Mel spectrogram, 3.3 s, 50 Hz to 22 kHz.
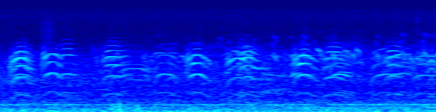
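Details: Flock of White-headed Stilts on mudflats at Scarborough, Queensland, in July 2017: loud yapping calls repeated about every half second, several birds overlapping, with faint low background noise.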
